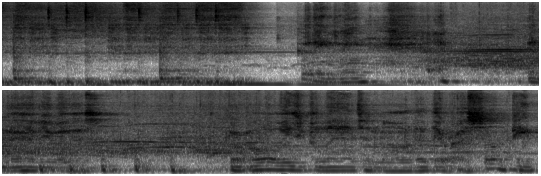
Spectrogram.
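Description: A metallic hardcore band playing loud with pounding drums, cutting off abruptly about three seconds in. After that a man's voice comes over the PA against crowd noise.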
